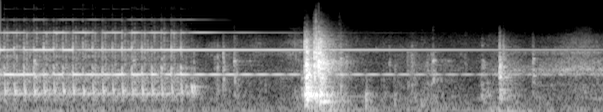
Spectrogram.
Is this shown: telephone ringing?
yes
